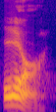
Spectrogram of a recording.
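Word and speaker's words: אור: What that is in the Hebrew, it's actually pronounced Or, or Ora. Okay, if you add a hey onto the end of it, both of those are the word for light.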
